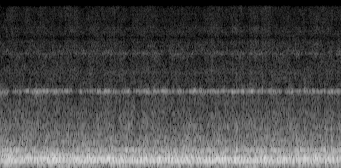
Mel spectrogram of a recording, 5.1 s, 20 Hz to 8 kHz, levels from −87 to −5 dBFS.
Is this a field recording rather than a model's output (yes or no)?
no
